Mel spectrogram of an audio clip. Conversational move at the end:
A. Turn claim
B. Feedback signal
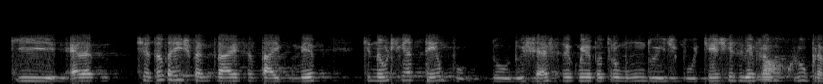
A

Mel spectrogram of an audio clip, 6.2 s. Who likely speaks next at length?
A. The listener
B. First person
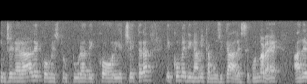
B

